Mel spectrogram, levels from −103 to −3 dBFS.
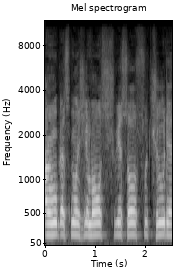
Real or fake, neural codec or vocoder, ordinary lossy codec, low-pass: fake; codec, 44.1 kHz, 7.8 kbps, Pupu-Codec; AAC, 48 kbps; 10.8 kHz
